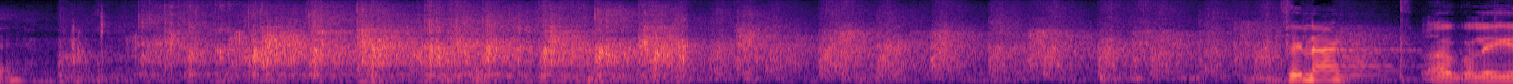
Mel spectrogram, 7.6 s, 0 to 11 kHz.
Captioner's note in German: Beifall CDU und BÜNDNIS 90/DIE GRÜNEN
